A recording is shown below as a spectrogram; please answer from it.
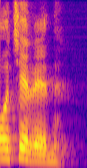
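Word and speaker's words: очередь: और वहां क्या बोलेंगे? ओचे रेद। ओ चे रेद। ठीक है? ज्यादा द का आवाज नहीं लगाएंगे क्योंकि यहां पे ये लगा हुआ है।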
